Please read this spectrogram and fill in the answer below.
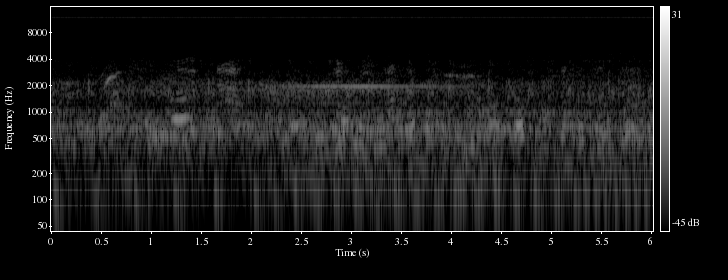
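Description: Near silence: faint outdoor ballfield ambience with distant, indistinct voices.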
